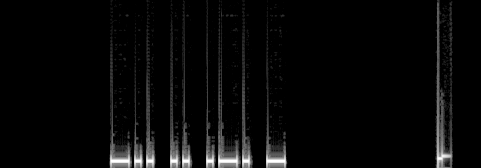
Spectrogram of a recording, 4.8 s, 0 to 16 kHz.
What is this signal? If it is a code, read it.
Morse code, heard as a keyed tone, about 20 wpm, 700 Hz. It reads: DIRT
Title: Four Letter Words - 20wpm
